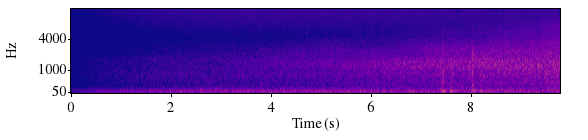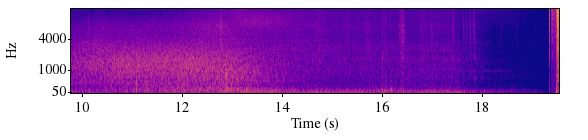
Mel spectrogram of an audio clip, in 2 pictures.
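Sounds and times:
2005 Toyota Highlander V6 driving up and stopping: 1.1 - 19.0.

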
